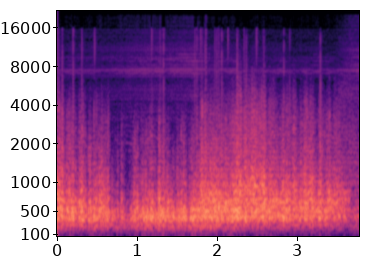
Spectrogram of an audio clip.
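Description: Strong wind gusts across a high mountain camp on Aconcagua, roaring and buffeting close to the microphone in uneven surges, without any speech.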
